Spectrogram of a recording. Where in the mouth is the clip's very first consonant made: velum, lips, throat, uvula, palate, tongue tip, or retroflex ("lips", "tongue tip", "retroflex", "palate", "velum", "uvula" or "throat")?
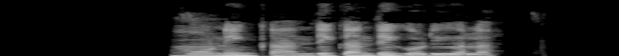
lips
